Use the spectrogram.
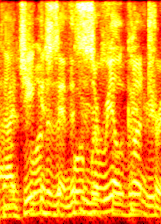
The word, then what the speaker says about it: Tajikistan: Tajikistan Tajikistan.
